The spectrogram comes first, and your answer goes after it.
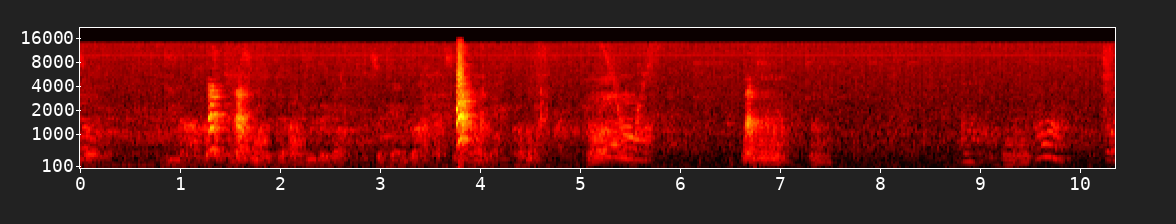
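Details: Austrian so-called fighting dog, a father playing with his pups hanging on his neck while the mother lolls nearby: scattered short barks and growly yips in irregular bursts, one sharp loud yelp, with people talking in the room.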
